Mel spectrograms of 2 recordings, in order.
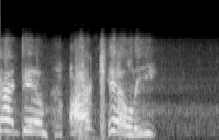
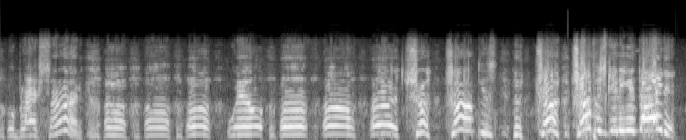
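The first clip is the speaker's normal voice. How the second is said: stammering politicians; 2 semitones lower than usual. Acted. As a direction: stumble through it, then burst out with the news. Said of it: "get up a goddamn arena and talk about".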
